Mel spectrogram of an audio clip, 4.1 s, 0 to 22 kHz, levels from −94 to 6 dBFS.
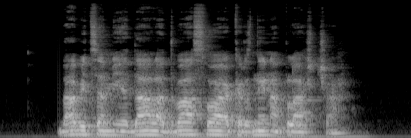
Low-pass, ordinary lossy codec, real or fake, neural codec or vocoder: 19.8 kHz; none; real; none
